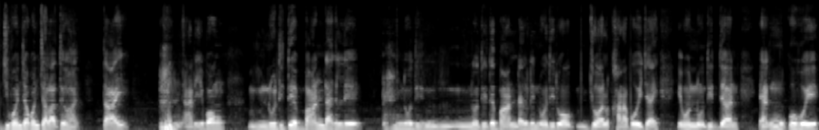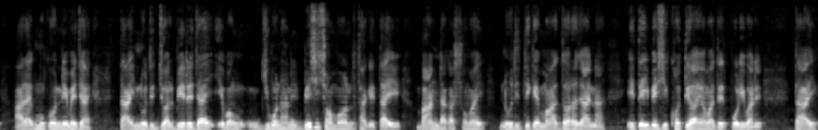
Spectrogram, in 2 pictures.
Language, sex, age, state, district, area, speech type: Bengali, male, 18-30, West Bengal, South 24 Parganas, rural, spontaneous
